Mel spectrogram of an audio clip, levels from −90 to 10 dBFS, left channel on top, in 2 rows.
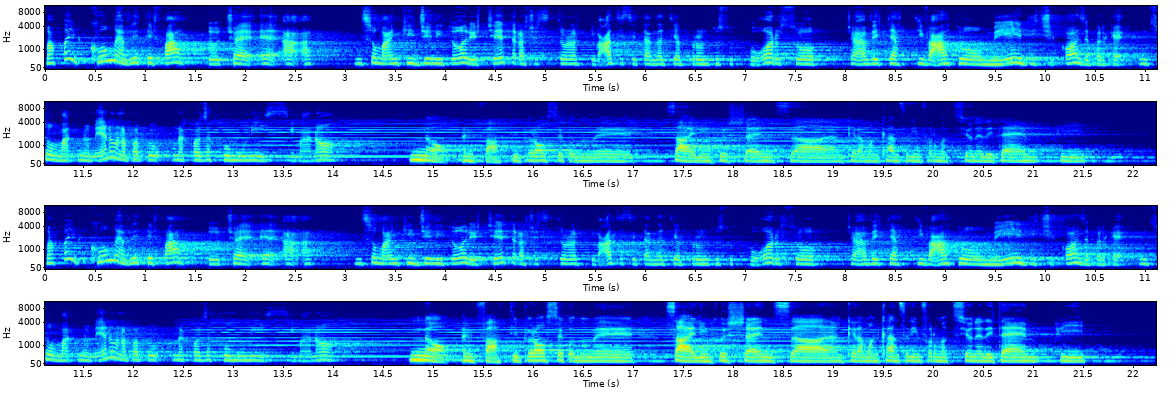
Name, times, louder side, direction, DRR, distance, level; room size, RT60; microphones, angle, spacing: voice 1, 0.0-2.7 3.1-5.7 6.0-6.8 7.0-7.7 8.1-14.0, left 2 dB, 25° left, 9 dB, 0.8 m, -38 dB
sound 1, 12.4-19.5, equal, 30° right, 5.0 m, -50 dB
voice 2, 14.8-21.5, right 4 dB, 90° right, 12 dB, 0.8 m, -34 dB
25.5 x 21.0 x 8.5 m, 2.9 s
head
